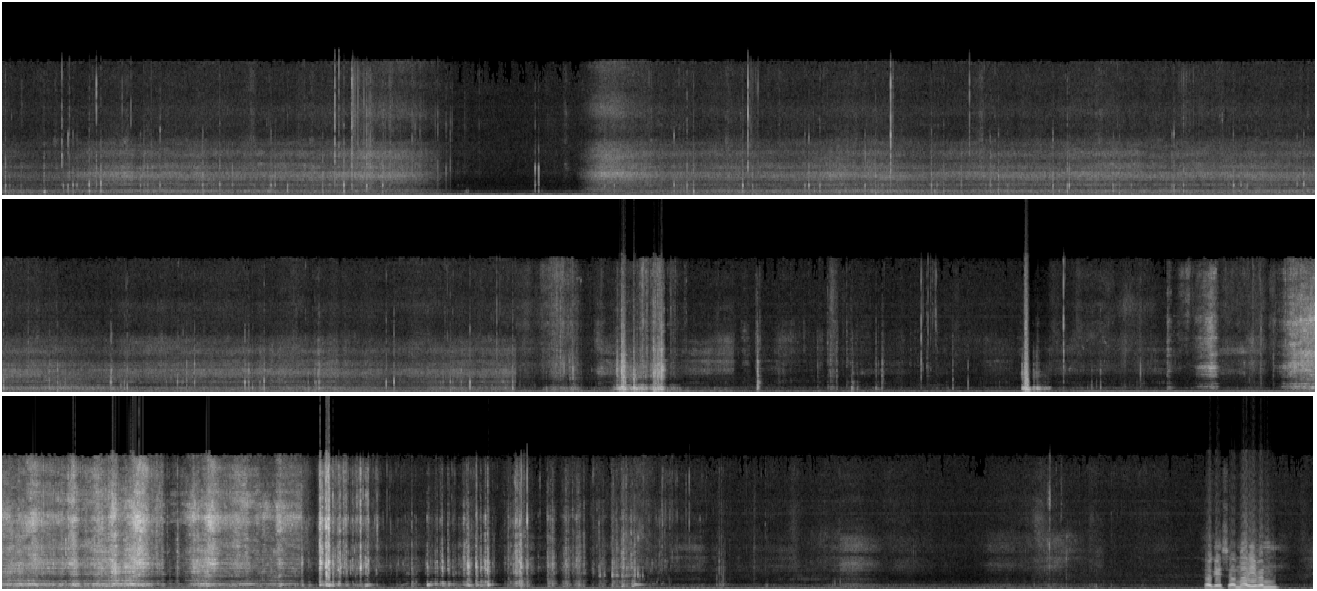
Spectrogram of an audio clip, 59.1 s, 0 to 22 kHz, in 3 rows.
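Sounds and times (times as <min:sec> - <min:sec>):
scraping over thin ice: 0:37.3 - 0:49.9.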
